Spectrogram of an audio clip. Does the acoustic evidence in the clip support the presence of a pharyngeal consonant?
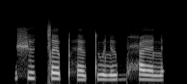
yes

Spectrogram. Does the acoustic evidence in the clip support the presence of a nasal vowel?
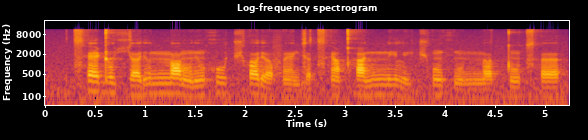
yes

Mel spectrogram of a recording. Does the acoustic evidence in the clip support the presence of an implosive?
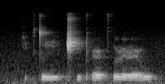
no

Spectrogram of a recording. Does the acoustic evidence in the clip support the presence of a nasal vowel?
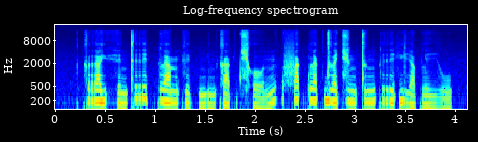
no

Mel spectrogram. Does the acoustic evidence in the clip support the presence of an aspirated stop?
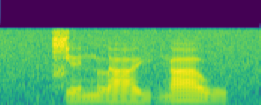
no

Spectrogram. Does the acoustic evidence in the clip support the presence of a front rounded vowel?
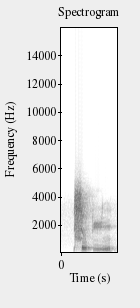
yes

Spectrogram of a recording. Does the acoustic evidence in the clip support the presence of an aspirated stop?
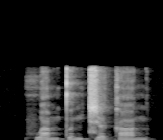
no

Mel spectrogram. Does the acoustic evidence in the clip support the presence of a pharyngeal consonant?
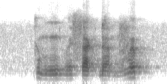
no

